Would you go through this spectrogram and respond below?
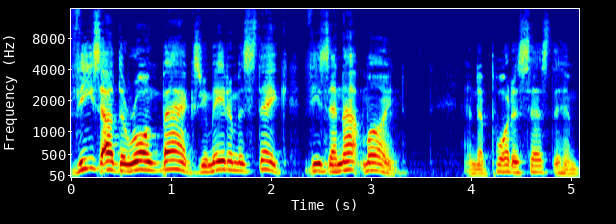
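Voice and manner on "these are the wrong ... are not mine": loud, screamed-out yelling. Retelling a parable where a businessman spots the porter coming: imitating someone screaming. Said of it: "he screams out".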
